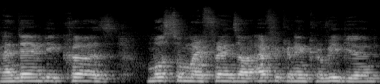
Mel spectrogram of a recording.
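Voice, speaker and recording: A man speaks at a moderate pace in a fairly high pitch, his intonation monotone and flat. Noticeable background noise and audible room echo accompany the recording. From Romania. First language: Romanian. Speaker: dancehall dancer. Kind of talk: casual chat.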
